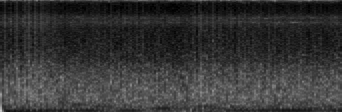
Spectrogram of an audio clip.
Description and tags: This is used by Sylenth with low noise reduction volume and an Bit reduction FX
Ambient, Binaural, Combfilter, Drone, Multisample, Ringmod, SFX, SciFi, Sounds, Space, Strings, Synth, Texture, abstract, design, futuristic, marbles, resonant, science, sound, strange, underworld, universe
